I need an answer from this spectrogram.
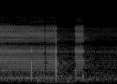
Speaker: Here it sounds a little bit different, but we've extended our reach with the 60 cycle to this entire cable, picking up noise as well.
